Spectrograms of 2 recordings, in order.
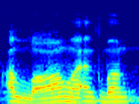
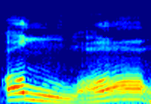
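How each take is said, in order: First: It is said flatly, with little energy. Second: It is said heavily, with great effort.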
